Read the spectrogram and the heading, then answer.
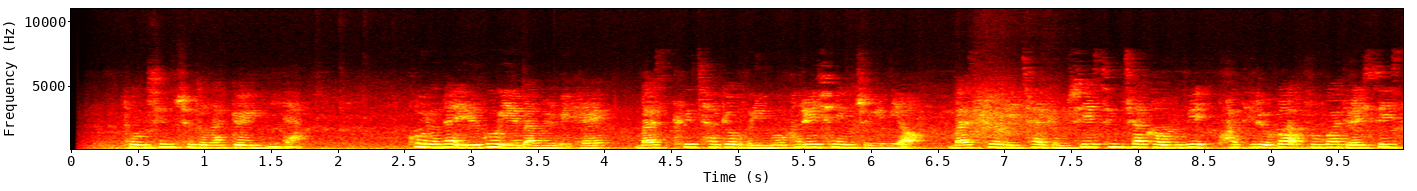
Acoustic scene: bus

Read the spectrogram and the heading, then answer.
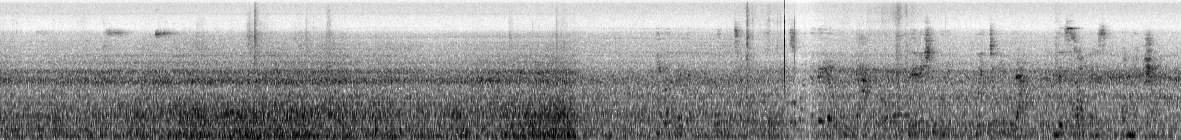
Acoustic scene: subway train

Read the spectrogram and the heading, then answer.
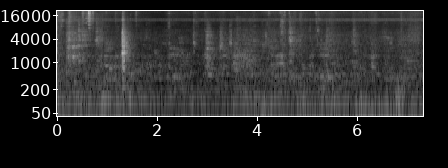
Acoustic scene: restaurant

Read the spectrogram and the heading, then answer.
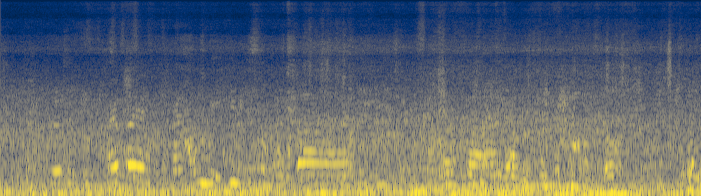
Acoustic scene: residential area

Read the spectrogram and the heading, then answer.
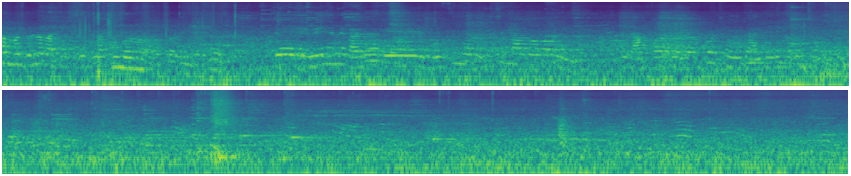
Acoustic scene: restaurant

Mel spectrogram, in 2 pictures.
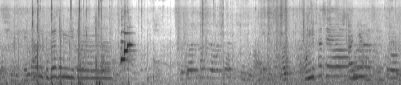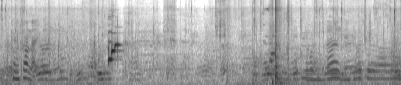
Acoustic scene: crowded indoor space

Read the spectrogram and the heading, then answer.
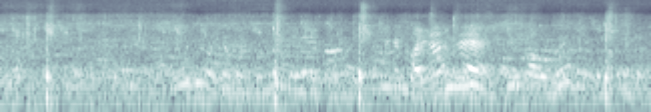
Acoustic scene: park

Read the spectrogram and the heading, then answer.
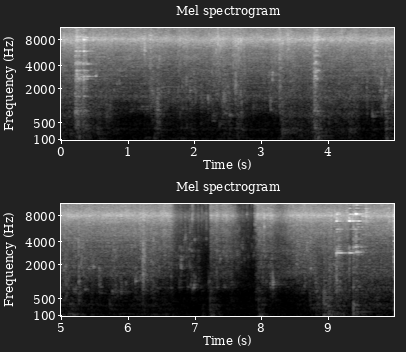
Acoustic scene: kitchen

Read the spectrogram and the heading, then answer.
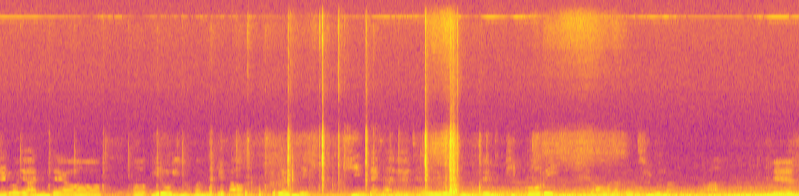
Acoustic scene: car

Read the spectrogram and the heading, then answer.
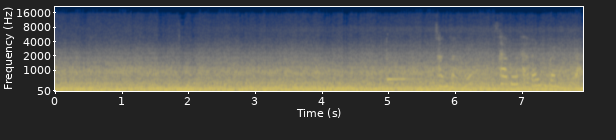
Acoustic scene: car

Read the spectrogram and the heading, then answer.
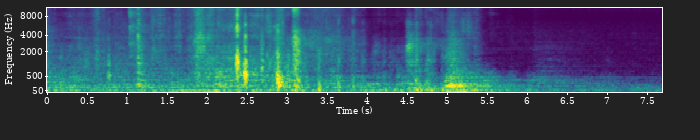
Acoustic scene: elevator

